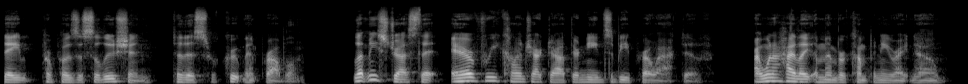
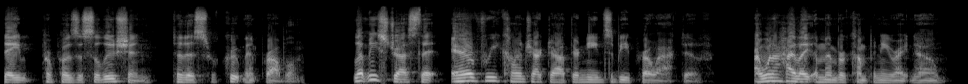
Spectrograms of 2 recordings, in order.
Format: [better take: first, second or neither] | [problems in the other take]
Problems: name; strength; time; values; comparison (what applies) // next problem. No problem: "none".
first | distortion; slight; 2% of the sound clipped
